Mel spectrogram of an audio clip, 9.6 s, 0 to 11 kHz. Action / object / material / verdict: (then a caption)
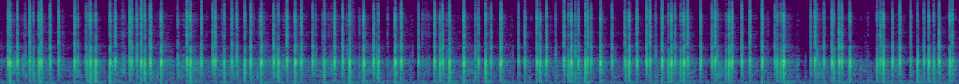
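tap / paper cup / paper / none. Long nails rapidly tap and scratch hollow paper cups placed over microphone ears. The result is a dense, uneven stream of short, dry, hollow clicks with a midrange tone around 800 Hz, bright scratchy edges and almost no low end.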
